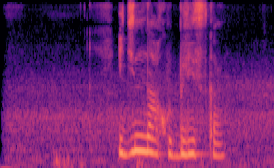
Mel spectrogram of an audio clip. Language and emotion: Russian, angry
